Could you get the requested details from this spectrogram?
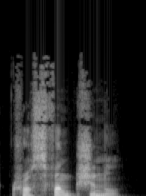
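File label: "cross-functional", British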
